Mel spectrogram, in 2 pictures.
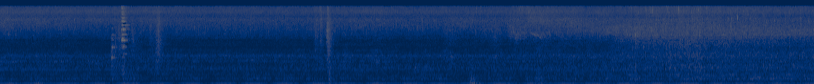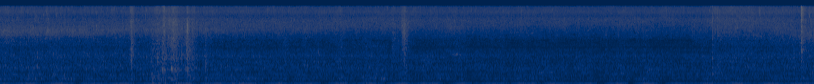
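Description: Ring doughnuts frying in hot oil in a pan: a faint bubbling sizzle that grows louder for several seconds in the middle, as one doughnut is turned over. A few light clicks of a utensil against the pan are heard, along with a steady low hum.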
